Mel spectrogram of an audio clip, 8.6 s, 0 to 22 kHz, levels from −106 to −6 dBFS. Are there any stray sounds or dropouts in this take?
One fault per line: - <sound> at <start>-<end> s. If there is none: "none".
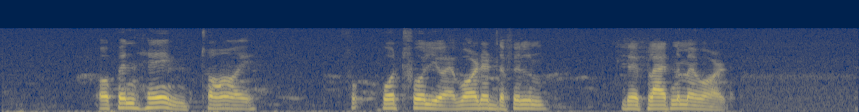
none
